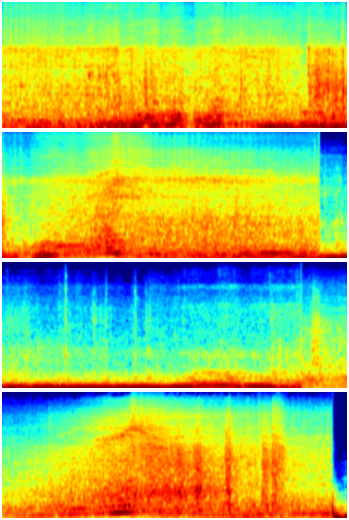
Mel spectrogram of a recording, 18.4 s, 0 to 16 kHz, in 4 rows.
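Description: A 1994 Toyota Supra's straight-six engine revving and pulling away, its pitch climbing and dropping again and again as it accelerates. The sound changes abruptly about nine seconds in to a steadier low rumble, and the engine climbs again near the end.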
